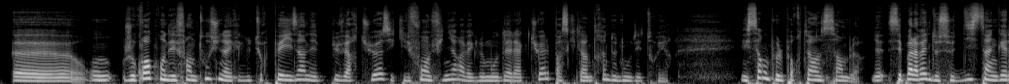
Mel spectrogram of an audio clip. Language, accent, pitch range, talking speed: French, French, 180-235 Hz, 270 wpm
